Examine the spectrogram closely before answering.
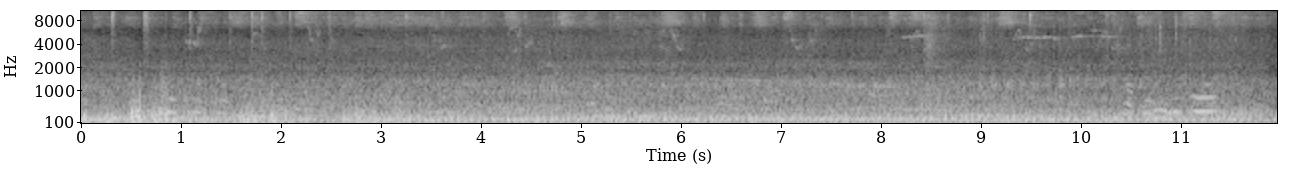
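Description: A diesel locomotive engine idles with a steady low rumble close by.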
